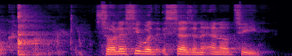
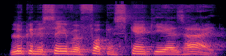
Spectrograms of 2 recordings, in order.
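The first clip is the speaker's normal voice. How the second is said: ordinary talk, nothing marked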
